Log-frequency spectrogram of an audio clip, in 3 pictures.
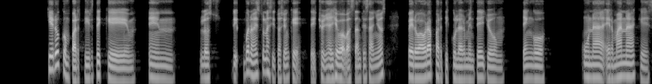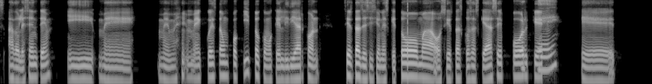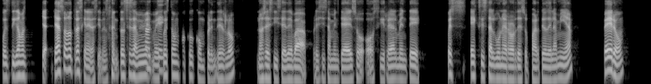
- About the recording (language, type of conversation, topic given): Spanish, advice, ¿Cómo puedo comunicar mis decisiones de crianza a mi familia sin generar conflictos?
- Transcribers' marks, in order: laughing while speaking: "me"; laughing while speaking: "¿no?"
